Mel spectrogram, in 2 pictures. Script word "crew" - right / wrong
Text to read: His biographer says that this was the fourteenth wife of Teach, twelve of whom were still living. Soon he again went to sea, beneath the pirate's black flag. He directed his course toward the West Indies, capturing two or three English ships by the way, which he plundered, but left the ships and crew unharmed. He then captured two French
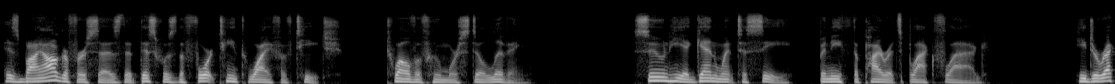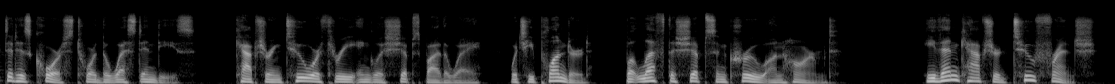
right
